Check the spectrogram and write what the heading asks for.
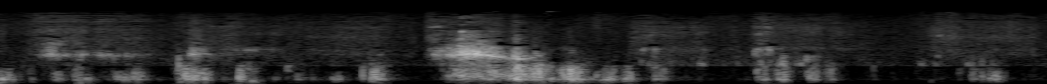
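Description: A dog barks in quick, uneven bursts from somewhere off in the distance, faint at first, then a louder, rougher stretch midway before trailing into a few scattered barks.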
